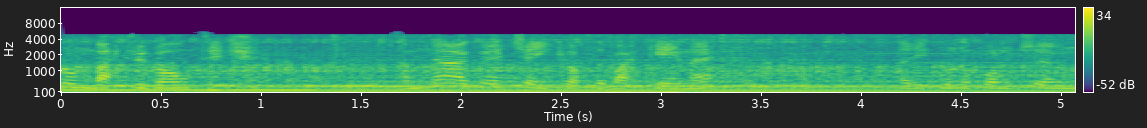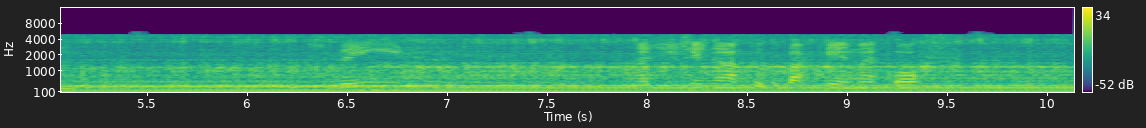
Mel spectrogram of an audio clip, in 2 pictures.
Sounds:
Speech, Engine

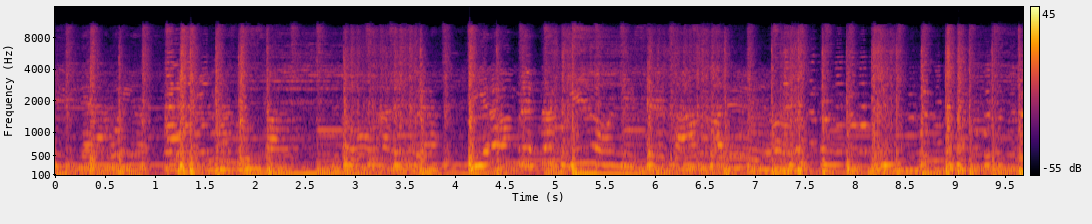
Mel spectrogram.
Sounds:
Music

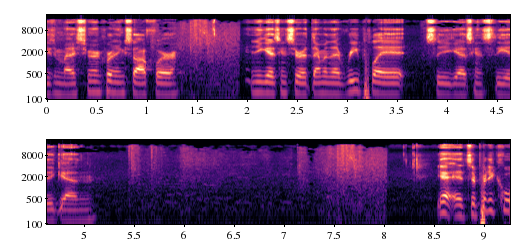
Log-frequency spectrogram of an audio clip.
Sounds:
Speech

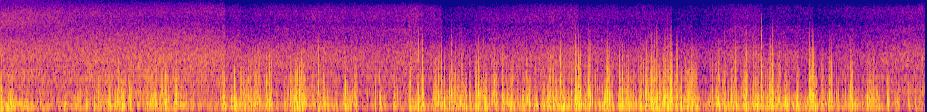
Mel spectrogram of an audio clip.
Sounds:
Waterfall

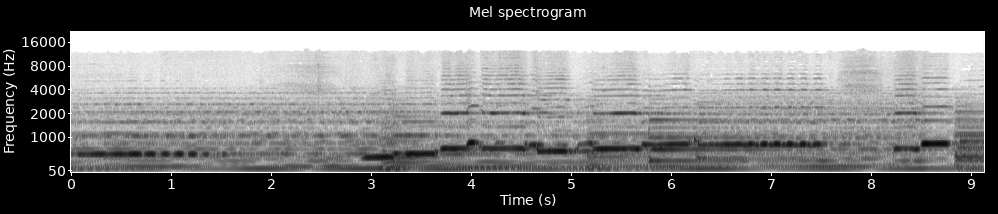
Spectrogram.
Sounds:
Music, Flute

